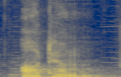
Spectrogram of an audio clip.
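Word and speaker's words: autumn: इसमें एन जो है वो साइलेंट है, यानी उसको हम उसका साउंड नहीं निकालेंगे। ऑटम।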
